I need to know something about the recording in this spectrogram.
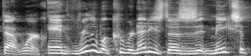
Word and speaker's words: Kubernetes: Kubernetes.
